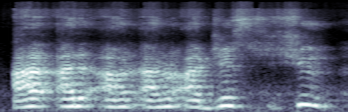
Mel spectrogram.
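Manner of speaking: repeated false starts on "I"; flustered stutter. Retold or imitated. Neighbor pressed about missing chicken, stuttering helplessly. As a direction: trip over the first word, flustered. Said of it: "Now the poor man is stuttering".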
